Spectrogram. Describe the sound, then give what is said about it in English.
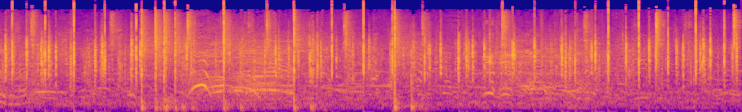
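Rapid, irregular clacking of sticks struck together by a murmuring crowd in an orchard in snowy January, making noise to drive away the evil spirit, punctuated by a few louder, sharper bangs like a gunshot cracking out. “So we're banging sticks together and apparently someone's going to shoot something.”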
